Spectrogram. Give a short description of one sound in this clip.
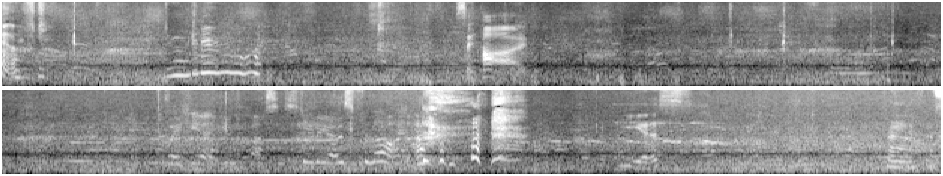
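A young woman talks cheerfully close to the microphone.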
